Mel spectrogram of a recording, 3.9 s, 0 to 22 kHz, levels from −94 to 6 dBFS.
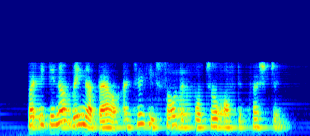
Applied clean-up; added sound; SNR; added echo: neural mask model DeepFilterNet 3.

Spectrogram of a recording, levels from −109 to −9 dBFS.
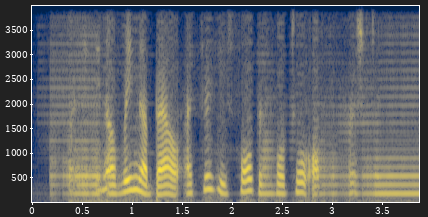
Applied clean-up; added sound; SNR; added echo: neural separator model SepFormer WHAMR!.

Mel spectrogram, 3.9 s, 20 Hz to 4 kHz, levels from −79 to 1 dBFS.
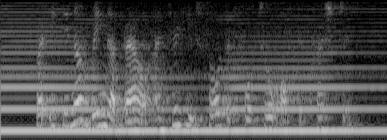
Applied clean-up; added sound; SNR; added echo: none; Wind instrument, woodwind instrument; -4 dB; reverberation time 1.0 s.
